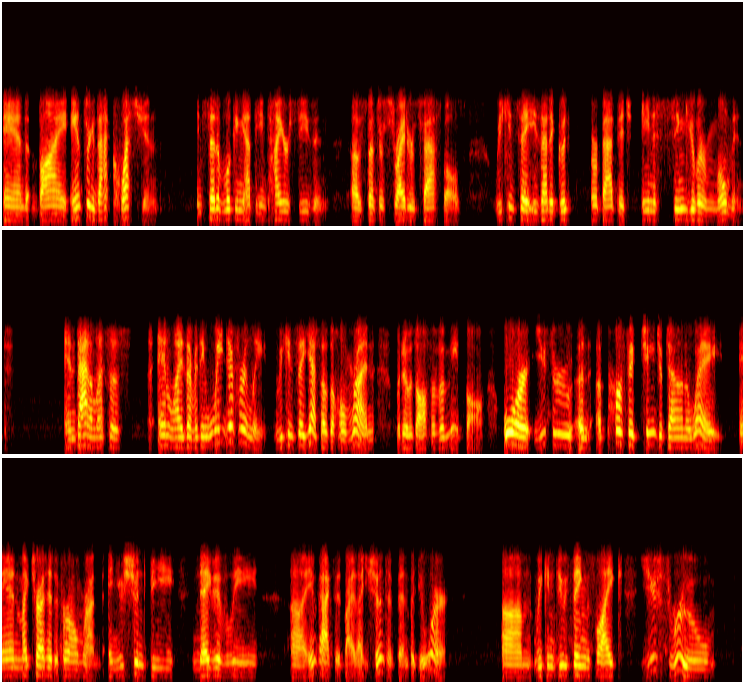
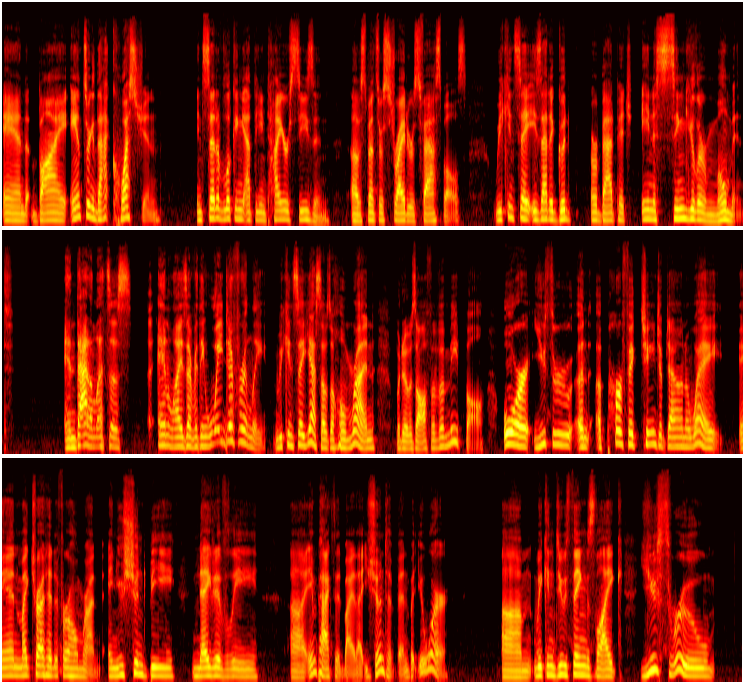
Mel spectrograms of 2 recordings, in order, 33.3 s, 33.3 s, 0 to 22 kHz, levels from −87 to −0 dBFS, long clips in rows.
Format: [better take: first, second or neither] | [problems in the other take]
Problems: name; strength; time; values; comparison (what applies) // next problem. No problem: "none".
second | phone-call audio; poor line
